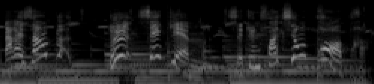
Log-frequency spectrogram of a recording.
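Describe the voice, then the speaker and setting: Animated, high-pitched motherly cartoon teacher. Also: slow pace, heavily acted. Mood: explaining. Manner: emphatic, didactic. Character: bossy motherly female bird teacher, brisk and scolding. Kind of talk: dubbed children's educational cartoon. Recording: music under the dialogue.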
